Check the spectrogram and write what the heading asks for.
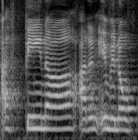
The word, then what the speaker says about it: Athena: so so I'm sorry I was saying it Queen athenia but it's actually Queen Athena I don't even know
